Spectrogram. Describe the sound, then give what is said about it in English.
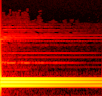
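A single bright electronic chime rings out for about a second, a steady sustained tone with no talking over it, a quiz bell signalling a correct answer. “Was it a bell or a buzzer?”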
